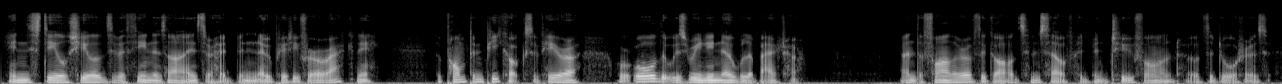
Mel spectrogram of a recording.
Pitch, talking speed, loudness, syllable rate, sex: 100 Hz, 205 wpm, -19 LUFS, 5.5 syllables/s, male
